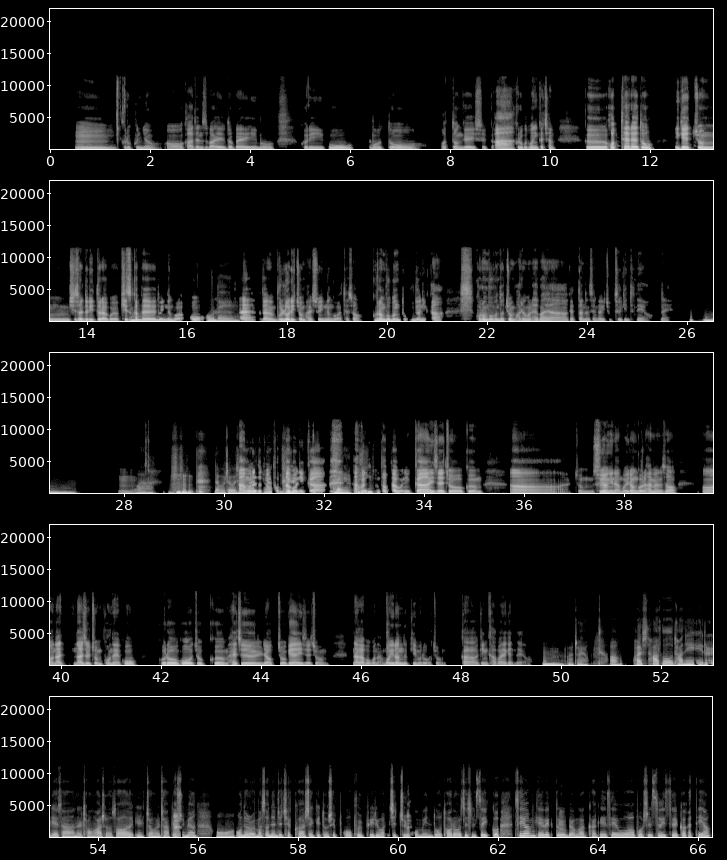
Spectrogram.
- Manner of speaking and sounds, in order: tapping; other background noise; laugh; laugh; laughing while speaking: "아무래도"; laugh
- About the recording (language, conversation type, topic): Korean, advice, 여행 예산을 잘 세우고 비용을 절약하려면 어떻게 해야 하나요?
